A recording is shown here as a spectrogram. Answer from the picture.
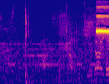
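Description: A football kicked once on artificial turf, a single dull thud about half a second in, the shot that leads to a goal; a shrill whistle starts right at the end.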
